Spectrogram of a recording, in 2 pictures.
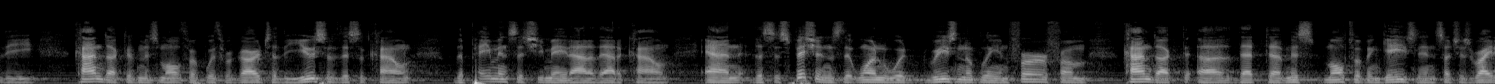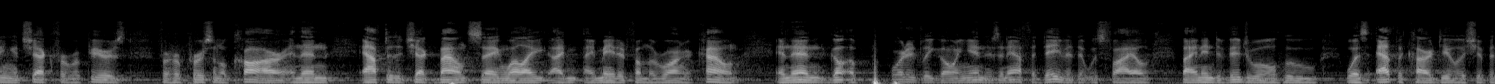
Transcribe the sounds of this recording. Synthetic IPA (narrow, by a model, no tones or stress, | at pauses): ðɨ | kʰɑ̃ndʌk̚tʌvmɪsmɔlˠtʰɹɨpwɨðɹɨɡɑɹd̚tʰɨðɨjʉzʌvðɪsɨkʰãʊ̃n | ðɨpʰẽɪ̃mɨ̃ntsðɨtʃimeɪɾaʊɾʌvðɨɾɨkʰãʊ̃nt | ʔɨ̃nðɨsɨspɪʃɨ̃nzðɨt̚wʌ̃nwəd̚ɹizn̩əbliɨ̃ɱfɜ˞fɹʌ̃m | kʰɑ̃ndək̚t̪̚ðɨt̚mɪsmɔlˠtʰɹɨpɨ̃nɡeɪd͡ʒdɨ̃nsʌt͡ʃɨzɹaɪɾɪ̃ŋɨt͡ʃʰɛkfə˞ɹɨpʰɛɹz̥ | fə˞ə˞pʰɜ˞sn̩l̩ˠkʰɑɹɨ̃nðɨ̃n | ʔæftə˞ðɨt͡ʃʰɛk̚b̥ãʊ̃ntseɪɪ̃ŋwɛlˠaɪaɪaɪmeɪɾɨtfɹʌ̃mðəɹɔ̃ŋɨkʰãʊ̃nt | ʔɨ̃nðɨ̃nɡoəpəpʰɔɹɾɨdˡliɡoʊɪ̃ŋɪ̃nðə˞zɨ̃næfɨdeɪvɨd̪̚ðɨt̚wʌz̥faɪlˠd̚ | b̥aɪɨ̃nɪ̃ndɨvɪd͡ʒəwl̩ˠhu | wʌzɨt̪̚ðɨkʰɑɹdilˠə˞ʃɨp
